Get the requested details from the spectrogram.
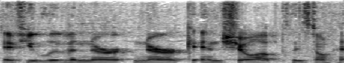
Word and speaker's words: Newark: Or if you're from there, NERC. – NERC. – That's how they pronounce it.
